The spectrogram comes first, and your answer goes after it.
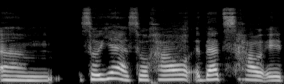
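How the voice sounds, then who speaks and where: A woman speaks in a dark, mellow tone with monotone, flat intonation, recorded very cleanly against a silent background with a dry, close sound and no echo. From Uyghur (East Turkestan). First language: not English (English is her third language). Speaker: lawyer and entrepreneur. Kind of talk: podcast interview.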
